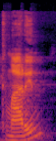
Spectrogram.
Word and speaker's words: kemarin: Kemarin, do you still remember how do you say kemarin? Kemarin is yesterday, right? So that's how you say yesterday in Bahasa. It's kemarin. Kemarin.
